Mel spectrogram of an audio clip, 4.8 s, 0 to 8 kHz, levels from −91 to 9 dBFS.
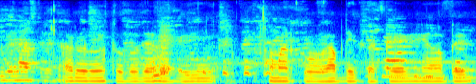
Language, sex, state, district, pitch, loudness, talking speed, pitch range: Hindi, female, Himachal Pradesh, Shimla, 115 Hz, -18 LUFS, 75 wpm, 115-125 Hz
